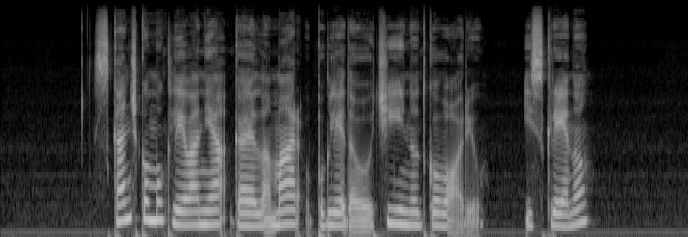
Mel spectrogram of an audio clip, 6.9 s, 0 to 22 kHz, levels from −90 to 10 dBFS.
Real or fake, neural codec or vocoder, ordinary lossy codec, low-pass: real; none; none; 19.8 kHz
